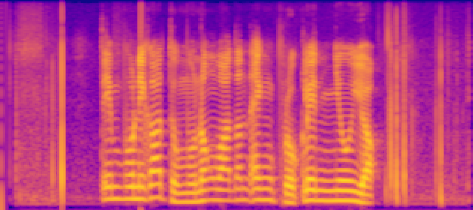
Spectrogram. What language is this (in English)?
Javanese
